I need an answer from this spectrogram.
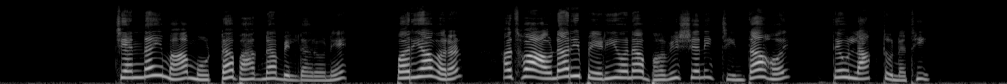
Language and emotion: Gujarati, disgusted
